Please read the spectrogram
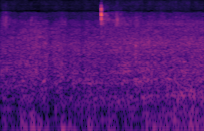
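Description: Wind buffeting a handheld phone's microphone while walking outdoors: an uneven low rumble, with a faint click about a second in.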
